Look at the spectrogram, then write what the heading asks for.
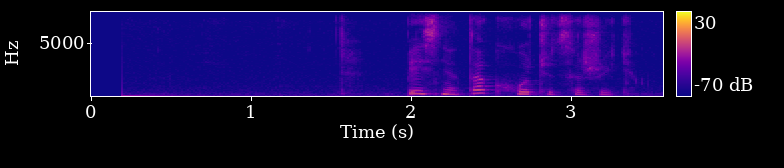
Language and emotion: Russian, neutral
